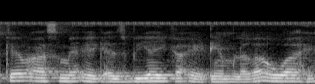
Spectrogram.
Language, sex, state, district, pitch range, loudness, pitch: Hindi, male, Bihar, Jamui, 135-150 Hz, -14 LUFS, 145 Hz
